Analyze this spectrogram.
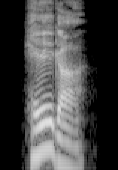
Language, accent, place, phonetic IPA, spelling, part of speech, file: German, Germany, Berlin, [ˈhɛlɡa], Helga, proper noun, De-Helga.ogg
- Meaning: a female given name from Old Norse Helga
